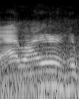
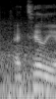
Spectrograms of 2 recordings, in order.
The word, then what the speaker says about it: Atelier: And Witch Hat, is it Atlier? Witch Hat, that's how you say it? Yeah. Atelier, that's my bad. So that one, I always say it weird. Well, it's French.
